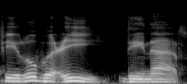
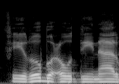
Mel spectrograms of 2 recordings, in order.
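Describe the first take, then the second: First: The vowel after 'rub' sounds like i. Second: The vowel after 'rub' sounds like u.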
